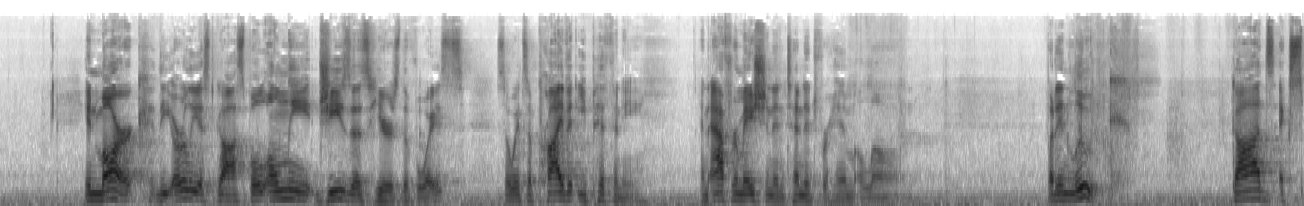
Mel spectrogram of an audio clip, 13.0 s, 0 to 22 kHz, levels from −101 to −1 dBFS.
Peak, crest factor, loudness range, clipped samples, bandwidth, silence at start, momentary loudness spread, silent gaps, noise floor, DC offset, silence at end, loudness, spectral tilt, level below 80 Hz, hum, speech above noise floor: -2 dBFS; 20 dB; 7 LU; under 0.1%; 16 kHz; 0 s; 17 LU; none; -46 dBFS; under 0.1%; 0 s; -22 LUFS; -3.5 dB/octave; -48 dBFS; none; 24 dB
